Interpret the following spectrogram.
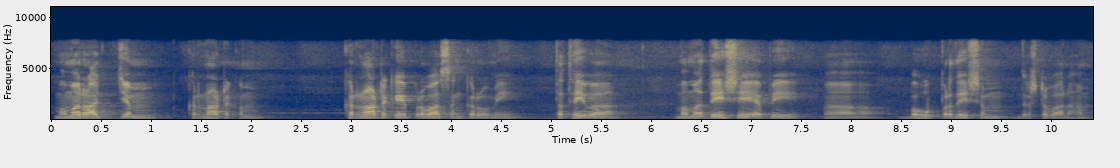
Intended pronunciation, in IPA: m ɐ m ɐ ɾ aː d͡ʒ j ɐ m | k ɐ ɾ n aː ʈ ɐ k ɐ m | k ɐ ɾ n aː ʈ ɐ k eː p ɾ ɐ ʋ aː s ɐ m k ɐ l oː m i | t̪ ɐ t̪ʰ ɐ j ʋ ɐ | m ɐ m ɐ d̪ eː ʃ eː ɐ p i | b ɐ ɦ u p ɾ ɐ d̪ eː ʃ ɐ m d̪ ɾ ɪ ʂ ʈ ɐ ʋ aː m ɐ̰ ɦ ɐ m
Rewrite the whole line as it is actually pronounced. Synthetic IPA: m ɐ m ɐ ɾ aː d͡ʒ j ɐ m | k ɐ ɾ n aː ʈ ɐ k ɐ m | k ɐ ɾ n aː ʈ ɐ k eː p ɾ ɐ ʋ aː s ɐ ŋ k ɐ ɾ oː m i | t̪ ɐ t̪ʰ ɐ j ʋ ɐ | m ɐ m ɐ d̪ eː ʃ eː ɐ p i | b ɐ ɦ u p ɾ ɐ d̪ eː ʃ ɐ m d̪ ɾ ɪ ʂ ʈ ɐ ʋ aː n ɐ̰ ɦ ɐ m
